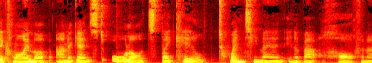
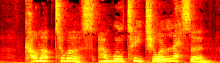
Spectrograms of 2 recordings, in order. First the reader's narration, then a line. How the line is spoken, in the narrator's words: the Philistines shout out to them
